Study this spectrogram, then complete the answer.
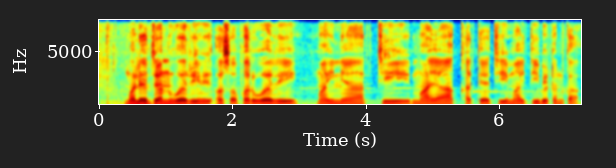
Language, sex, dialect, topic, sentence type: Marathi, male, Varhadi, banking, question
